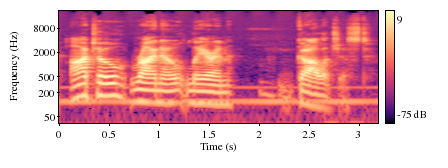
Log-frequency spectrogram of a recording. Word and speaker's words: otorhinolaryngologist: So the first one that we have, an otorhinolaryngologist.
